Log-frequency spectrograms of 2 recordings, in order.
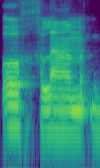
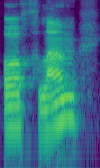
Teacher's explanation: ochlam, you have a kamatz that makes an O sound, and then you have a kamatz that makes an A sound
